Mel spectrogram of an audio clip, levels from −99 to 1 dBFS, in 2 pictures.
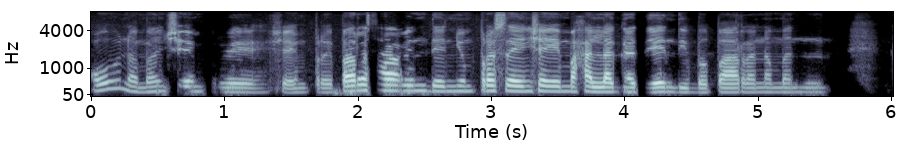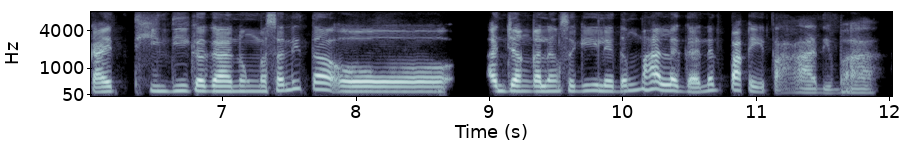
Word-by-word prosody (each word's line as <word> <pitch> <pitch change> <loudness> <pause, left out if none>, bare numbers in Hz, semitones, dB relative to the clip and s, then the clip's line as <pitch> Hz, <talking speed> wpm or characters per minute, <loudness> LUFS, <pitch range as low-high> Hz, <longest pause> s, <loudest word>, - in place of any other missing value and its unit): Oo 230 +8 -3
naman, 175 - -6
siyempre, 155 -4 -5
siyempre 145 +1 -7
para 185 +7 +5
sa 205 -2 +5
'kin 195 0 -2
din 180 -1 -3
yung - - -14
presensya 190 -1 +3
ay 180 -1 +2
mahalaga 165 -2 +2
din, 160 +1 +1
'di 150 -2 -7
ba, 145 - -4
para 150 +1 -1
naman 155 0 -9 0.6
kahit 170 +2 +1 0.2
hindi 190 0 -6
ka 190 - +4
ga'nong 180 -1 +2
masalita, 220 +4 0
oh, 170 -1 +3 0.3
andiyan 185 0 +3
ka 180 - +4
lang 185 0 -2
sa 185 - -5
gilid, 190 -1 -4
ang 190 +4 -4
mahalaga 205 -10 +2
nagpakita 210 -5 -2
ka, 135 - -8
'di 120 - -14
ba? 130 +2 -9
180 Hz, 170 wpm, -22 LUFS, 160-195 Hz, 0.6 s, para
